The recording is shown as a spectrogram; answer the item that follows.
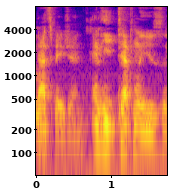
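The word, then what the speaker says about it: Bijen: It's pronounced like Beijing, but it's B-I-J-E-N.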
